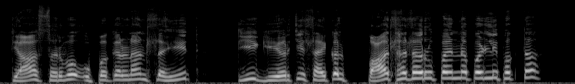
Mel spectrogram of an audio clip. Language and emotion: Marathi, surprised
